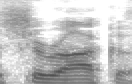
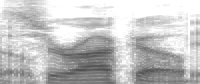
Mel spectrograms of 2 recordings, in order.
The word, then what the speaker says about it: Scirocco: A Scirocco. – Scirocco.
